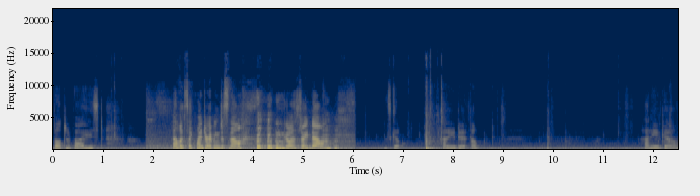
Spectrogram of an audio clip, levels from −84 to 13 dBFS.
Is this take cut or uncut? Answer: cut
